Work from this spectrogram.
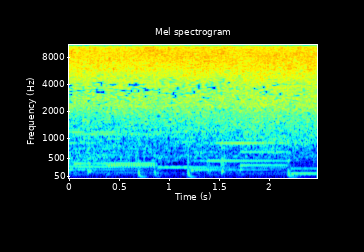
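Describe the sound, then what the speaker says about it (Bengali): Tomatoes sauté with nigella seeds in a pan for a sorputi fish curry, making a loud, constant sizzle with occasional stirring scrapes and some humming tones underneath. "টমেটোটা গলে না যাওয়া পর্যন্ত একটু কষে নেব"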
